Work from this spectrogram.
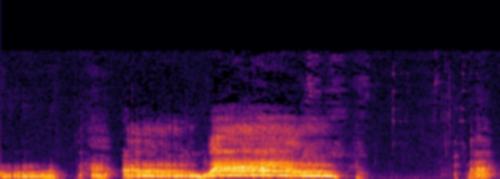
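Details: Maltese dog guarding a food bowl after taking another dog's food, making a loud, drawn-out talking growl with rising and falling pitch, broken into several grumbling bursts; a woman scolds it in between.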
